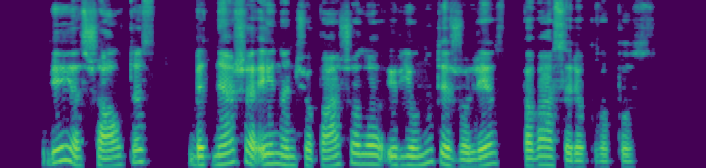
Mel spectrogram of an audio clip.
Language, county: Lithuanian, Kaunas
